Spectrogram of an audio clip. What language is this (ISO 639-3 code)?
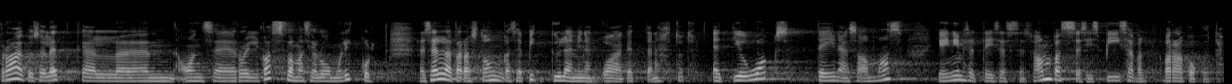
est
